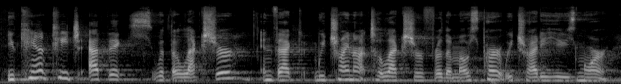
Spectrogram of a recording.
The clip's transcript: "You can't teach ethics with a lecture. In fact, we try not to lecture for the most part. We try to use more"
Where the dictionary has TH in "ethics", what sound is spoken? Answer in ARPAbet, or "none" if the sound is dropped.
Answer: TH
